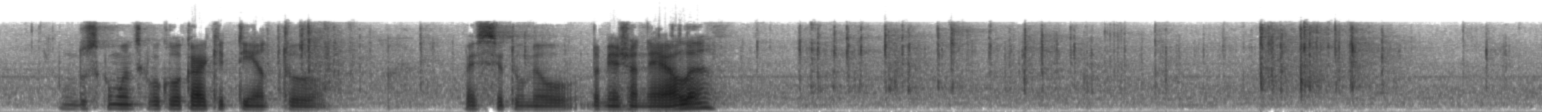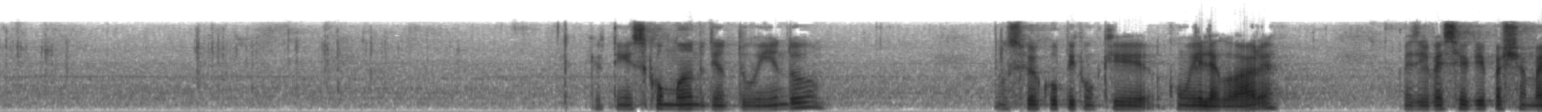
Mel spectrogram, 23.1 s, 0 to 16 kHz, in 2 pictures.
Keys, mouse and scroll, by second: 1.6-2.9 typing, 4.0-11.0 typing, 4.8 End, 12.7-14.2 typing, 13.7 Right, 16.5 click, 21.7 click.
